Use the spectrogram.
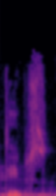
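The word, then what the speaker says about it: Twebs: Hace unos meses me obsesioné con un pibe que se llama Tips, un productor, con el disco se llama Ardor. – ¿Y cómo se escribe? tips. – Tips. T-W-E-B-S, B larga.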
